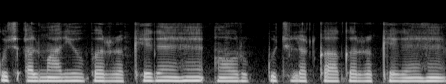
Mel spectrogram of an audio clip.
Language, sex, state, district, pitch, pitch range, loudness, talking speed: Hindi, female, Bihar, Vaishali, 165 Hz, 155-170 Hz, -16 LUFS, 175 wpm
